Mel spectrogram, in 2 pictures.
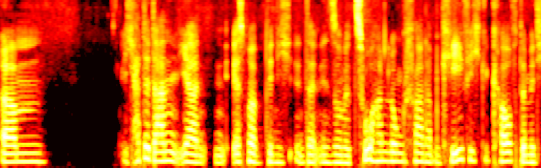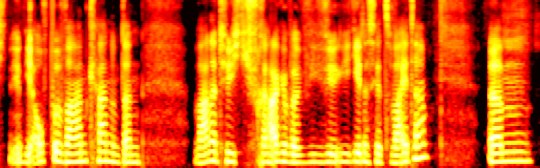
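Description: A man's voice: on the high side, mellow, no echo, studio quality. A man in his thirties, co-hosting a podcast, telling a story casually with many fillers. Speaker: podcast co-host. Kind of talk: casual chat.

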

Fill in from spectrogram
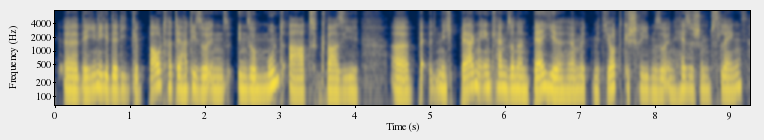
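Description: Man from Germany, casual podcast talk, rambling with fillers, dry voice, medium pitch. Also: a little mellow, dry recording. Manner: rambling storyteller, many fillers. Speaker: podcast co-host. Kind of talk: casual chat.

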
